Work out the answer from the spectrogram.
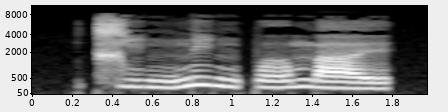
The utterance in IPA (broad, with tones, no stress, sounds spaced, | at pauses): t͡ɕ i˨˩ ŋ n̪ i˥˨ ŋ p ɤ˨˦ m a˨˩ ɪ̯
